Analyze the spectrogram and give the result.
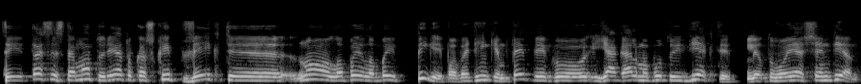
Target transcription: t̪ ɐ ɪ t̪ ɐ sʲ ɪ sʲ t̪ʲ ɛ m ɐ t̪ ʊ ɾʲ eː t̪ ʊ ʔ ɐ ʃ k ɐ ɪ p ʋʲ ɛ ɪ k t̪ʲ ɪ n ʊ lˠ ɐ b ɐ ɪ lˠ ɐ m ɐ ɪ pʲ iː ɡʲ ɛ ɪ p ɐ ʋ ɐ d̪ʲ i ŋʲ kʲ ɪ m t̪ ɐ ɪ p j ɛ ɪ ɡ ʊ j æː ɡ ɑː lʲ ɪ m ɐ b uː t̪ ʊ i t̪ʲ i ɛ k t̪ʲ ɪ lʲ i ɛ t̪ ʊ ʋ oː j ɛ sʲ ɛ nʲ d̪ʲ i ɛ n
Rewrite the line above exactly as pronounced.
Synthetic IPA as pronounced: t̪ ɐ ɪ t̪ ɐ sʲ ɪ sʲ t̪ʲ ɛ m ɐ t̪ ʊ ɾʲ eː t̪ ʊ k ɐ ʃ k ɐ ɪ p ʋʲ ɛ ɪ k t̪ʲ ɪ n ʊ lˠ ɐ b ɐ ɪ lˠ ɐ b ɐ ɪ pʲ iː ɡʲ ɛ ɪ p ɐ ʋ ɐ d̪ʲ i ŋʲ kʲ ɪ m t̪ ɐ ɪ p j ɛ ɪ ɡ ʊ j æː ɡ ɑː lʲ ɪ m ɐ b uː t̪ ʊ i d̪ʲ i ɛ k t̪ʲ ɪ lʲ i ɛ t̪ ʊ ʋ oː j ɛ ʃʲ ɛ nʲ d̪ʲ i ɛ n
